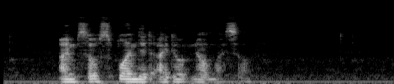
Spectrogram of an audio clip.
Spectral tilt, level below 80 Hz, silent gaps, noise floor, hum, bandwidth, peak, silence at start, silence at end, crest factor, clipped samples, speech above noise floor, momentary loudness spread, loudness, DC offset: -7 dB/octave; -44 dBFS; none; -46 dBFS; none; 7.4 kHz; -2 dBFS; 0.35 s; 1.05 s; 20 dB; under 0.1%; 28 dB; 13 LU; -19 LUFS; under 0.1%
